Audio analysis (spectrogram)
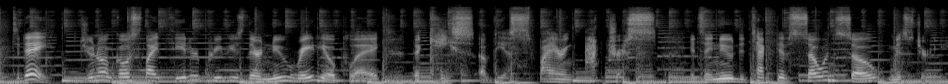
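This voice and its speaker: A man hosting a live radio show from a studio, speaking in an upbeat presenter style. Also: mid-range voice. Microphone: studio microphone.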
